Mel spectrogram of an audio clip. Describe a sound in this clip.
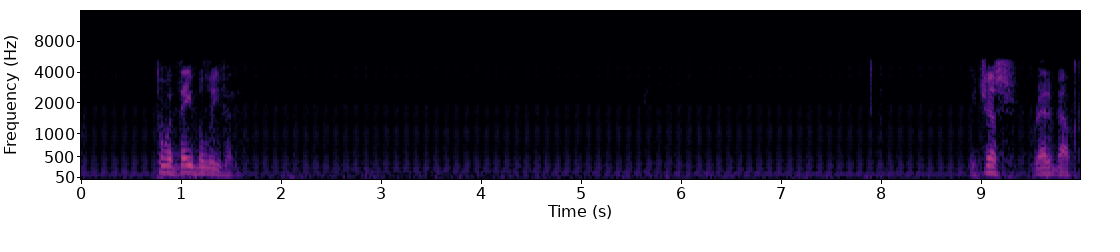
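An elderly man speaks calmly into a microphone, in short phrases with long pauses.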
